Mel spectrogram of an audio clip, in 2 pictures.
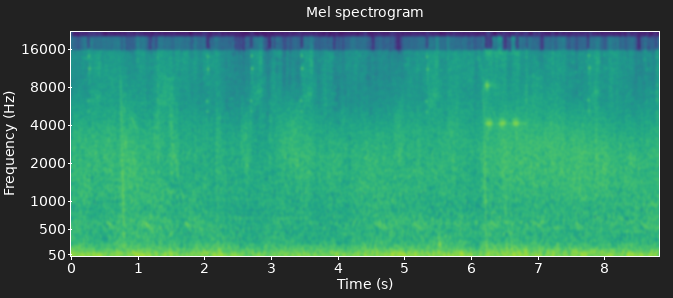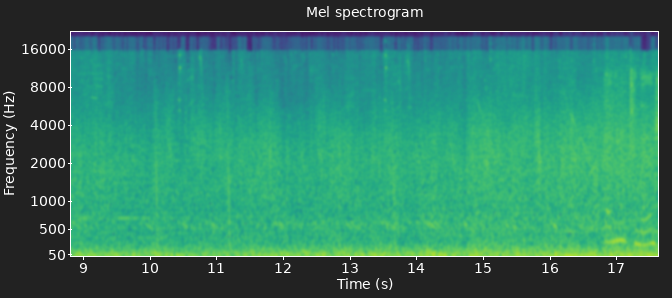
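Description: Commander unit explosion in the strategy game Beyond All Reason, set in a continuous roar of distant booms, gunfire-like pops and rumbling eruptions, with a voice intermittently speaking over the battle.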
